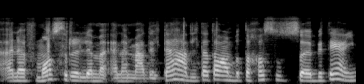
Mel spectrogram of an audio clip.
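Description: A woman with an Egyptian accent speaks at a fairly low pitch with ordinary pitch variation against a quiet background. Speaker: dentist and course lecturer; course lecturer. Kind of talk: online lecture. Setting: live stream. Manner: talkative. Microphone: webcam.

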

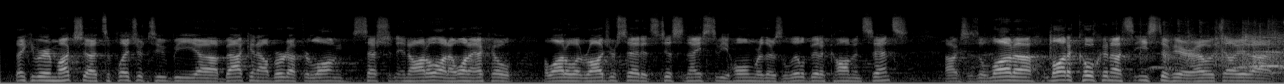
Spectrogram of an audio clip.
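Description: Over light background noise, a man rattles off words at a very fast pace in a fairly high, monotone, flat voice. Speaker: member of parliament. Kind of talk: welcome speech at a live event. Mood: warm, jovial. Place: hall.

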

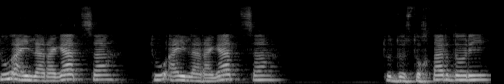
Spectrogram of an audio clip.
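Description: Very slow delivery with long, frequent pauses, on a very clean recording with a silent background. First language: Dari (speaking Italian). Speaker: language teacher. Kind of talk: tutorial. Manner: slow, repeating each sentence.

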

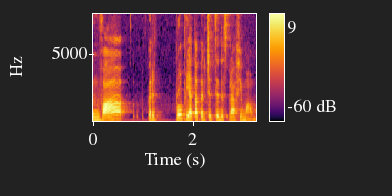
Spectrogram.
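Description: A woman talks with ordinary pitch variation. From Romania. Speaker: psychologist and podcast host; podcast host. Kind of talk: interview. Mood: warm, empathetic. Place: office. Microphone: lapel.

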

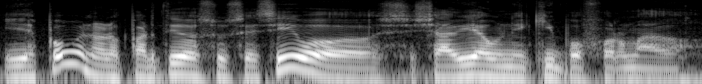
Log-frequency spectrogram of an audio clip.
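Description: Light background noise sits behind a man talking at a moderate pace, medium in pitch with ordinary pitch variation. His tone is dark and mellow, and the sound is dry with no echo. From Argentina, Berazategui (Greater Buenos Aires); Argentina. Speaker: retired footballer; TV guest. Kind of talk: casual interview chat. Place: garden. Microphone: lapel.

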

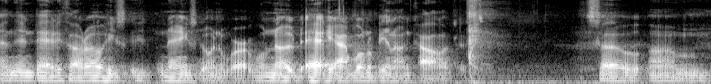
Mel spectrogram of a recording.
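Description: A man with a South Carolina accent, very deep and low in pitch, with vocal fry, ordinary pitch variation and a fairly slow pace. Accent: Southern US (South Carolina). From US South, South Carolina (Sumter). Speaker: retired oncologist. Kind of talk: interview, life story. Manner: halting, many fillers. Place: stage.

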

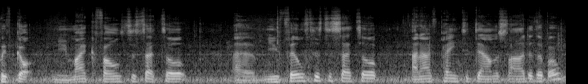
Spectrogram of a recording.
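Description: A man talks at a fairly quick pace in a dry sound with no echo, with noticeable background noise around him. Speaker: vlogger. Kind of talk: casual vlog chat. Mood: cheerful, excited. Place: boat. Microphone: lapel.

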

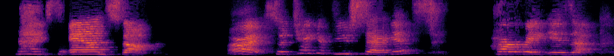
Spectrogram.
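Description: A raised, projected voice with a bright, sharp tone speaks very slowly, using ordinary pitch variation, with audible room echo and a quiet background. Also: woman. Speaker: fitness instructor. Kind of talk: workout instruction. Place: gym. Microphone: camera far.

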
